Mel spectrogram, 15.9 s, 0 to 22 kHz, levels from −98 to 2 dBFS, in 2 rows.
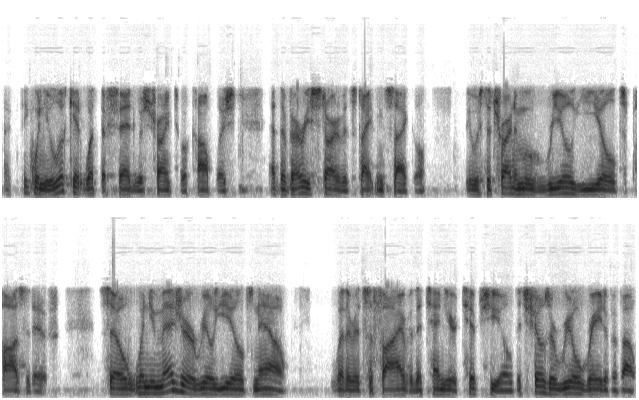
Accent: American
